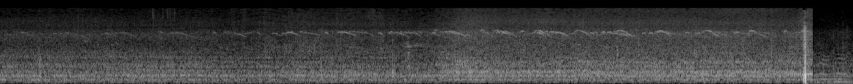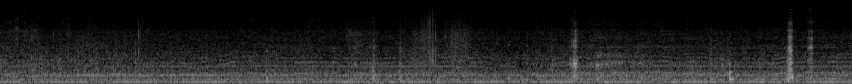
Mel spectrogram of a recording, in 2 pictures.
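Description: A honeybee colony buzzes loudly during a cut-out removal in Haines City, Florida, a dense swarm drone filling the first half before dropping to a quieter steady hum after a sharp knock, with scattered close bees passing.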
